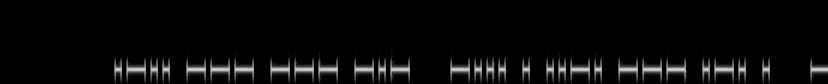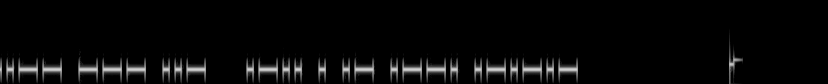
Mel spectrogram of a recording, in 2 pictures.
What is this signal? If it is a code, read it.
Morse code, heard as a keyed tone, about 21 wpm, 700 Hz. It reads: LOOK BEFORE YOU LEAP.
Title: Easy Sentences with Hints - 20wpm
